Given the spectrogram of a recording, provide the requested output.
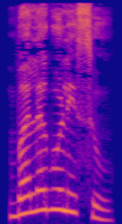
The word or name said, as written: ಬಲಿಗೊಲಿಸು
